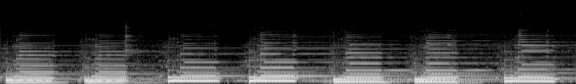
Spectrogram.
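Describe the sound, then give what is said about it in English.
A guitar plays altered dominant seventh chords voiced with a flat 13 and a sharp 9. There are seven separate strikes, each ringing briefly before the next, in a slow, even rhythm that sounds tense and dissonant. “I'm going to show us playing the flat 13 and the sharp 9 on top of those dominant 7th chords. So it's going to sound like this.”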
